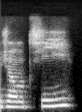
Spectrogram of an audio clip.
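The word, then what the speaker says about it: gentille: form of this adjective when it is feminine it is about g e n t i double l e and it's pronounced exactly the same so jean for the masculine john t for the feminine by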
